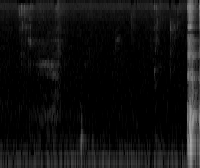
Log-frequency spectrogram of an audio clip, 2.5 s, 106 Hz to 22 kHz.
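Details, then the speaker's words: A 50-year-old diagnosed with myasthenia gravis in May 2018 gives a single abrupt throat-clearing burst after near silence while speaking, as throat muscles tire; right eyelid also droops through the day; throat clearing. "And, excuse me, my throat's getting tired."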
